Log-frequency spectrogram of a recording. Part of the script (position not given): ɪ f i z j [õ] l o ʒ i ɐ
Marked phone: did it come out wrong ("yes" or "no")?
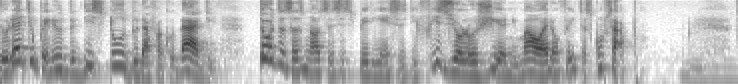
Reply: yes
